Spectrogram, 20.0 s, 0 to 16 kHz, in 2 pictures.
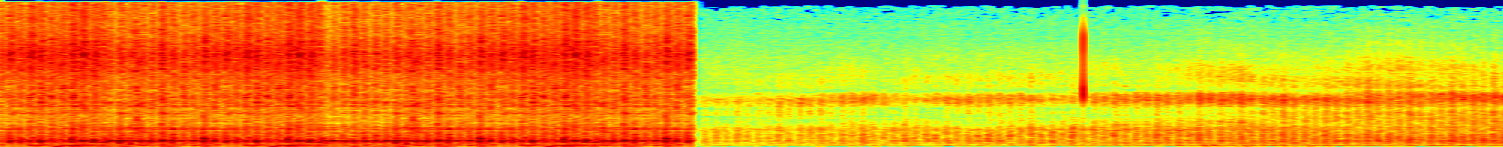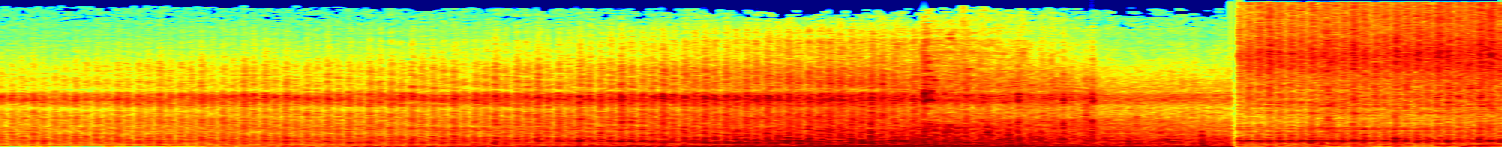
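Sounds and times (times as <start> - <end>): steam locomotive running: 0.0 - 20.0
deep rumble: 11.2 - 18.3.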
